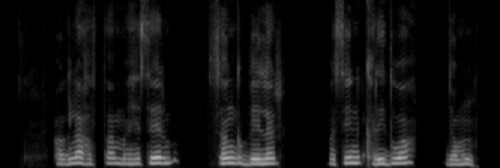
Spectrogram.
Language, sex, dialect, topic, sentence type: Magahi, female, Northeastern/Surjapuri, agriculture, statement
